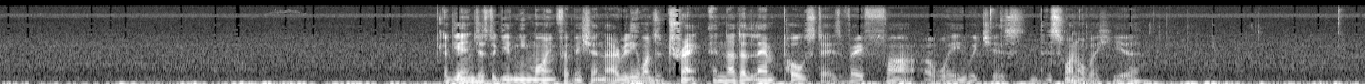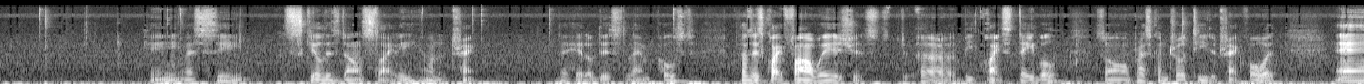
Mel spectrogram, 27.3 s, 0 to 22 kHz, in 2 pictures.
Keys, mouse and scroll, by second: 10.5-11.1 scroll up 1, 11.1 middle click, 11.6-12.1 scroll up 1, 12.1-13.3 middle drag, 14.8 typing, 15.3 ctrl+click, 16.6 s, 18.3-21.0 drag, 21.0-24.3 scroll down 1, 24.3 typing, 25.6 ctrl+t.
